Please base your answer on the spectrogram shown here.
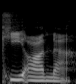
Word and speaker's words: Kiana: top of this show my name is Kiana and that's pronounced Keana right and I think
